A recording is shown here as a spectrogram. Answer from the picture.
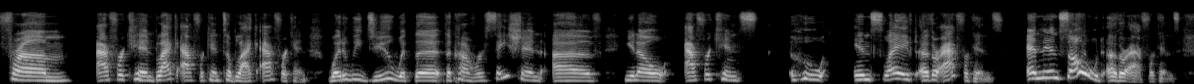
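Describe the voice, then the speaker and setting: Speaking at a medium pitch, a woman with a Californian accent uses lively intonation. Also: quiet background. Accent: Californian American. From US West Coast, South Los Angeles. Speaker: ministry leader and former missionary. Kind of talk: podcast interview.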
